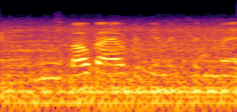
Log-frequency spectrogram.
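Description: A man's voice speaking a brief phrase a little under a second in, over a steady low hum.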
